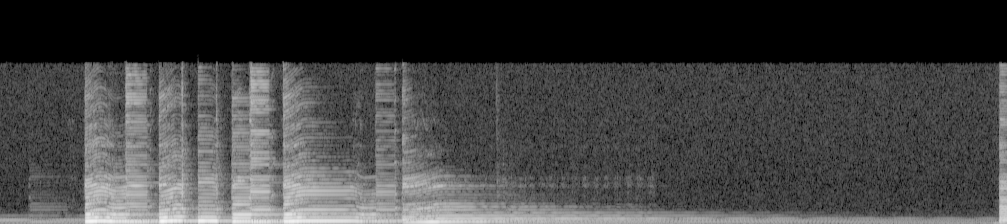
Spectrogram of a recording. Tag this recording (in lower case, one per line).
music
